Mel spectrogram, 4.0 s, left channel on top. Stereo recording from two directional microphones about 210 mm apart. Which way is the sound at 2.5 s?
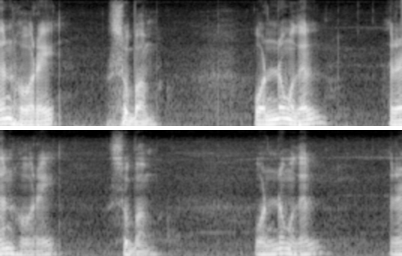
40° left (ahead or behind).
